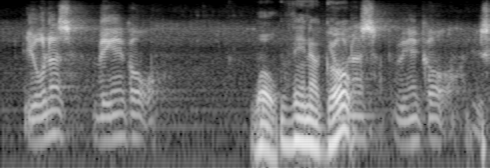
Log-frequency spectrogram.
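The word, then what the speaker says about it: Jonas Vingegaard: was courteous enough to send us the real pronunciation jonas vehicle whoa then a goal is going [ __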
